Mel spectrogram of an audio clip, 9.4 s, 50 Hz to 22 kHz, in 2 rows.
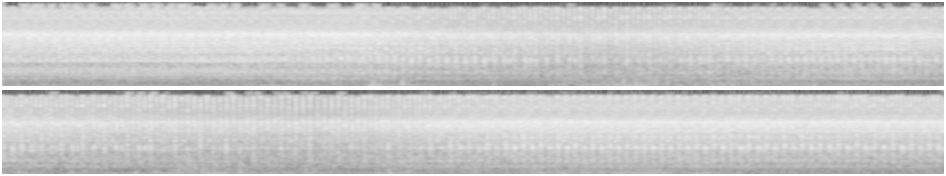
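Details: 2018 Kia Rio at idle; steady idle with a hard, rapid metallic tapping about four times per second riding over the engine; internal engine knock of unknown cause.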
